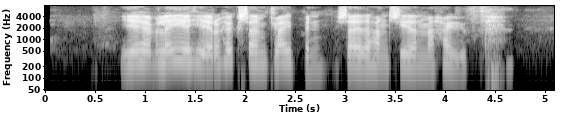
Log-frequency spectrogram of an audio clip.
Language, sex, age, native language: Icelandic, female, 18-19, Icelandic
